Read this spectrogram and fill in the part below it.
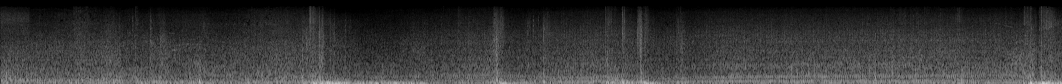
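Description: Tank tracks clank.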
